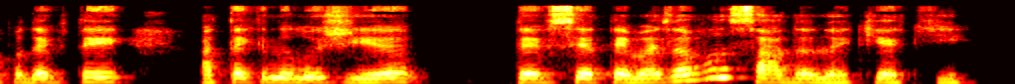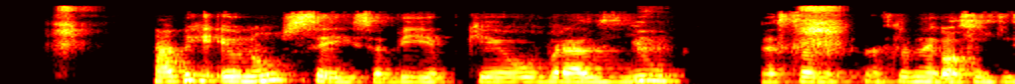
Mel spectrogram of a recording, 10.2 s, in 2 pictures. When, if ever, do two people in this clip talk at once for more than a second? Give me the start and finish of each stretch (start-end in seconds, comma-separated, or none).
none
